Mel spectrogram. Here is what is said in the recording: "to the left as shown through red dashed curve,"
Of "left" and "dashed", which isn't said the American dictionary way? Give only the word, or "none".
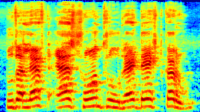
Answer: dashed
